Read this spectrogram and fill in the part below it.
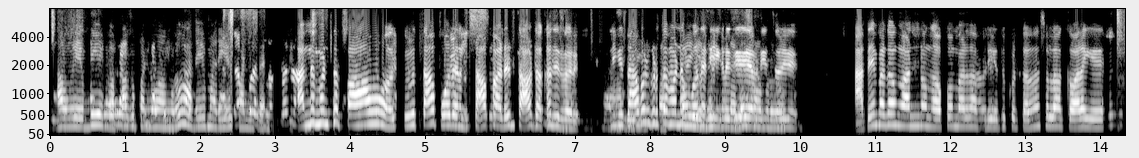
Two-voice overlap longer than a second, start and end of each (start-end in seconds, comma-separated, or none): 7.6-9.8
